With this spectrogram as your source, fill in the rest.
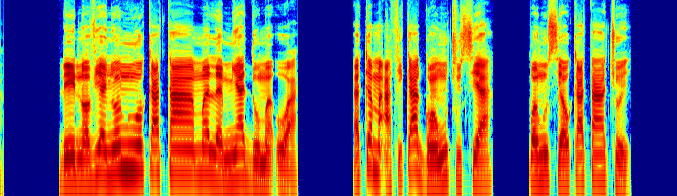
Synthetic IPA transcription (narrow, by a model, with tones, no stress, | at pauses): ɖe˨nɔ̃˨vi˦a˨ɲɔ̃˦nũ˦wo˦ka˦t̪ã˦mɛ̃˦lɛ˨mĩ˦a˨d̪o˨mɛ̰̃˨ʔo˨a̰˨ | ɛ˦kɛ˦mɛ̰̃˨ʔa̰˨fi˦ka˦ɡɔ̃˨ŋũ˦t͡ʃu˦si˦a˨ | k͡pɔ˦nũ˦si˨a˨wo˦ka˦t̪ã˦t͡ʃo˦ḛ˨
